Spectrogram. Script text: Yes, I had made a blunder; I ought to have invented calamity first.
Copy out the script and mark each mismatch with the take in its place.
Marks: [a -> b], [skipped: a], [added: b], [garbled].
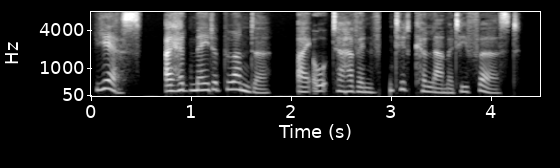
Yes, I had made a blunder; I ought to have invented calamity first.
